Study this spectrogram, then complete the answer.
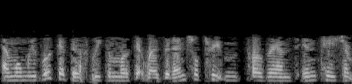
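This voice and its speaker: Noticeable background noise runs under a woman speaking fairly quickly in a fairly low pitch with ordinary pitch variation. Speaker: addiction and pain researcher. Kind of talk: webinar lecture. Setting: conference call. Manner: fast.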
